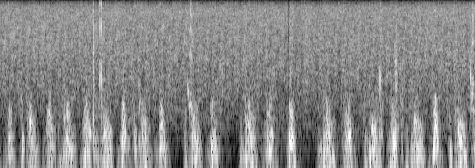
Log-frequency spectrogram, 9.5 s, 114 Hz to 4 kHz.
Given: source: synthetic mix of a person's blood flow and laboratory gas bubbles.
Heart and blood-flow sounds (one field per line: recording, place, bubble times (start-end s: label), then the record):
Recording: Doppler ultrasound of blood flow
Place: precordium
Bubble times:
1.84-2.08 s: bubbles
3.75-3.94 s: bubbles
7.57-7.70 s: bubbles
7.89-8.11 s: bubbles
9.40-9.51 s: bubbles
From the record:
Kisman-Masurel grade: 121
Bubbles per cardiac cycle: 1 to 2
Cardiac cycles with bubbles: 10 to 50%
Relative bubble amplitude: barely perceptible (0.100 to 0.250)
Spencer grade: 2 (many but less than half of the cardiac periods contain bubble signals, singularly or in groups)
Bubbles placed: anywhere in the cardiac cycle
